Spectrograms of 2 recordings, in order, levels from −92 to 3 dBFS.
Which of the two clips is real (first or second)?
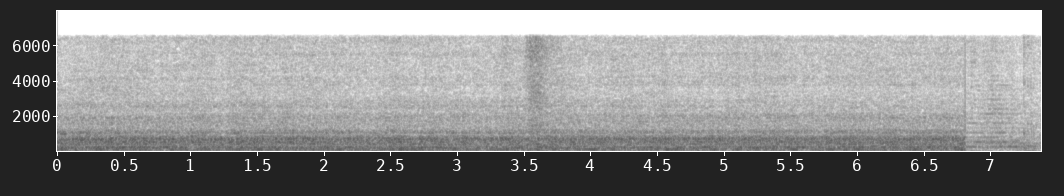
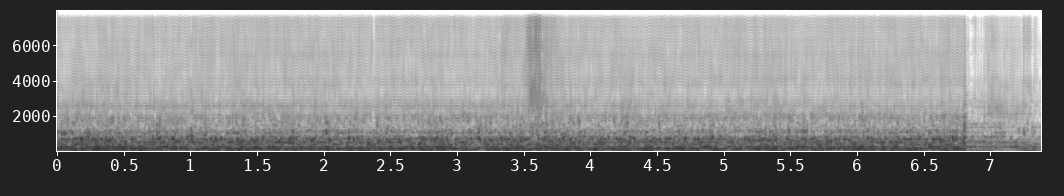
first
